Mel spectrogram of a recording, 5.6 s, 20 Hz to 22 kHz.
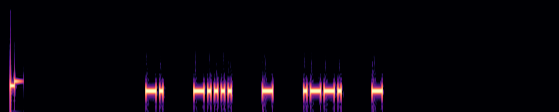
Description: Morse code, heard as a keyed tone, about 34 wpm, spaced as for 20 wpm, 700 Hz. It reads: N6TPT
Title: USA Call Signs - 5 Characters - 3x Character Spacing - 35wpm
